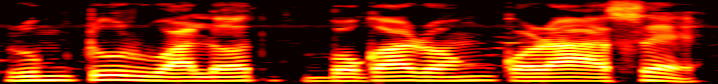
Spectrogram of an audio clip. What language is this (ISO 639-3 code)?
asm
